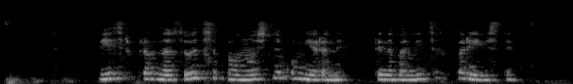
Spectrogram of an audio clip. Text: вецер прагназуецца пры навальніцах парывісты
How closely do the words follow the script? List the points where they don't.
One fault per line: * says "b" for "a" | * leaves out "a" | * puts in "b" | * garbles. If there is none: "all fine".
* puts in "паўночны ўмераны"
